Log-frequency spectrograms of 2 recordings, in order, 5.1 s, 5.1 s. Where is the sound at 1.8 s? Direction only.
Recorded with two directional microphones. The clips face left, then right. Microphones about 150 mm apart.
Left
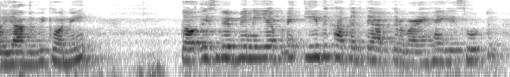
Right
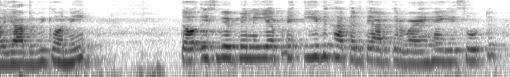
20° right (ahead or behind).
